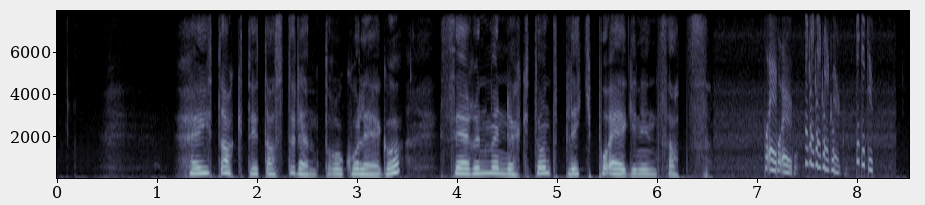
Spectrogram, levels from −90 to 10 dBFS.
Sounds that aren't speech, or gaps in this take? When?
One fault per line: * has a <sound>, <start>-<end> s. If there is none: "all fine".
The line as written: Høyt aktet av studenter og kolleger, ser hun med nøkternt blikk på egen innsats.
* has a chirp, 7.1-8.2 s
